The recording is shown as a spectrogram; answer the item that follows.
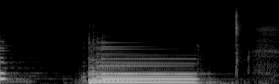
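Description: A single sustained jazz guitar altered chord rings out clearly for about a second after a soft lead-in, then fades into quiet fret noise.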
